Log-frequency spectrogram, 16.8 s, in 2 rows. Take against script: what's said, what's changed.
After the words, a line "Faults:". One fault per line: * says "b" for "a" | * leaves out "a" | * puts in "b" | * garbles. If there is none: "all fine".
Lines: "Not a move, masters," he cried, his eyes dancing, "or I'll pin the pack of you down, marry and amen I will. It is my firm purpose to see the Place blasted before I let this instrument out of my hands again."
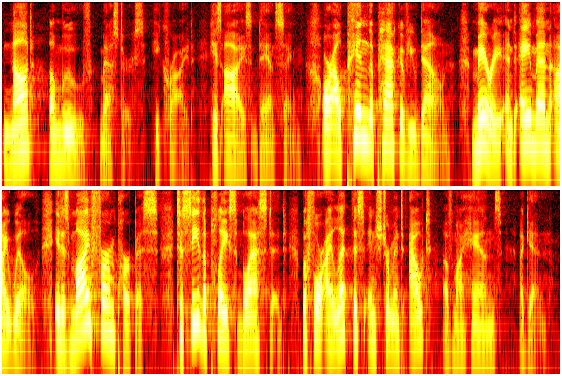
"Not a move, masters," he cried, his eyes dancing, "or I'll pin the pack of you down, marry and amen I will. It is my firm purpose to see the Place blasted before I let this instrument out of my hands again."
Faults:
all fine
